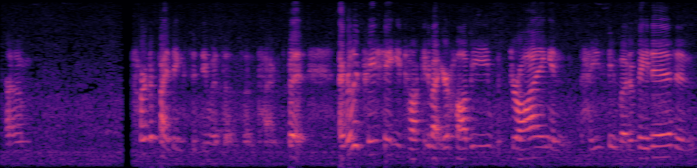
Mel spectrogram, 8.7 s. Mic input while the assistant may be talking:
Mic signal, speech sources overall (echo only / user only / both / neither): echo only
